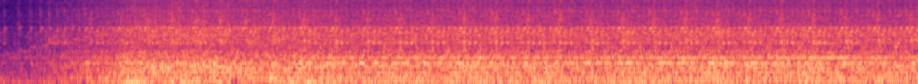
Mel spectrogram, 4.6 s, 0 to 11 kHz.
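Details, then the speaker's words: 2011 Honda Pilot hot idle, intermittent stalling: idle rises and falls in loudness with an uneven pulse, surging toward a stall. "Trying to figure out what's going on with the car. I can hear it surge. Now it hasn't stalled yet."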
